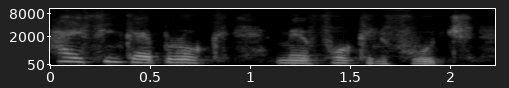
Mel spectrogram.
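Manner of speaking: put-on gentle, high-pitched Irish accent. Retelling a line an Irish coworker once said, in an Irish accent. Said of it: "best accents in the world is Irish".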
